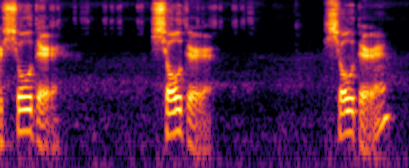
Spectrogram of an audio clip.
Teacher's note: we have a stress in the first syllable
